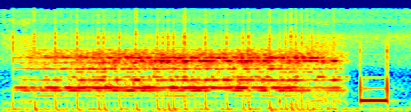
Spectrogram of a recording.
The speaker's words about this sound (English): So they hung up.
